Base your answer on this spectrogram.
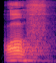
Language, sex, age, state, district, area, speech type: Assamese, male, 18-30, Assam, Biswanath, rural, read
